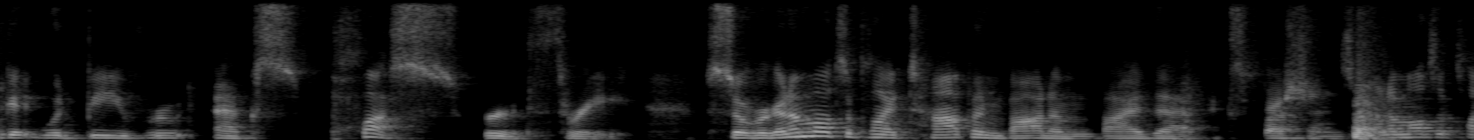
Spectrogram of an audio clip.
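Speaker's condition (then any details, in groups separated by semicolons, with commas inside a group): No condition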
